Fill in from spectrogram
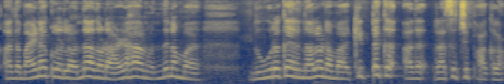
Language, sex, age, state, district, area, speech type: Tamil, female, 30-45, Tamil Nadu, Viluppuram, urban, spontaneous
